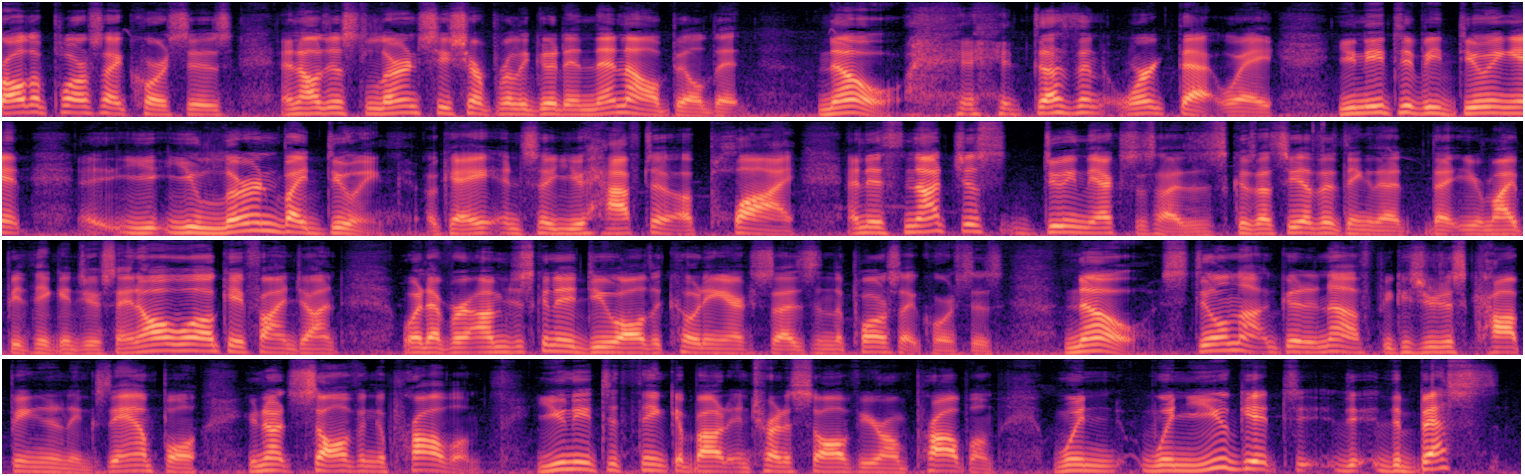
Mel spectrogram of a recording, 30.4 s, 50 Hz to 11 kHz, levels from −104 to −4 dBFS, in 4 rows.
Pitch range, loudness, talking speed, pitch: 125-165 Hz, -27 LUFS, 225 wpm, 145 Hz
